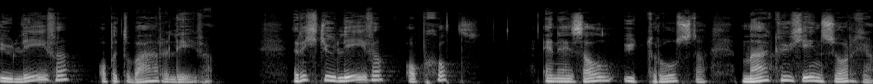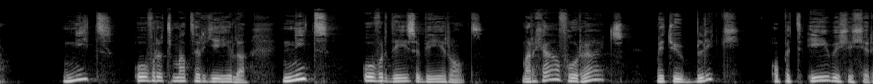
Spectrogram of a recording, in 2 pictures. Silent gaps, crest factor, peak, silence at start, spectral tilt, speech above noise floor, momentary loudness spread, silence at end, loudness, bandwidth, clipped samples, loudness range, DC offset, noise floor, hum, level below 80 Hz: none; 18 dB; -4 dBFS; 0 s; -5 dB/octave; 46 dB; 13 LU; 0 s; -24 LUFS; 15 kHz; under 0.1%; 3 LU; under 0.1%; -68 dBFS; none; -56 dBFS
